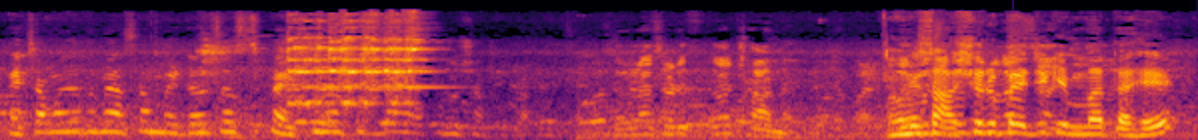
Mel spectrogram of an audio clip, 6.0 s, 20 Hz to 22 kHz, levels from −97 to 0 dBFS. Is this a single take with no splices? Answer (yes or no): no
